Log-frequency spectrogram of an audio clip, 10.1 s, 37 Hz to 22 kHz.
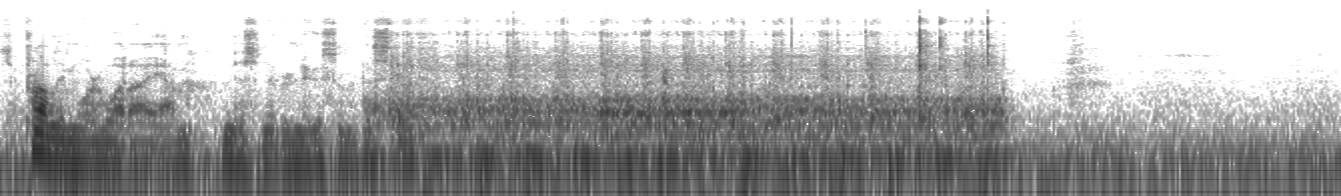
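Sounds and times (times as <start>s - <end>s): sewing machine running: 2.8s - 7.6s.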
